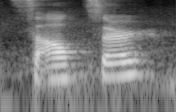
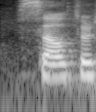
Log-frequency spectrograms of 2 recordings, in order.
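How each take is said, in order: First: Seltzer with an open "ah", like "SAHL-tser"; Boston pronunciation. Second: Said in the usual way. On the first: Shown as a demonstration. Streamer trying Seltzer as in Boston, "SAHL-tser". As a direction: make Seltzer start like salsa. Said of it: "sounds like salsa in Boston". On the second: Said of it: "Seltzer sounds like salsa in Boston".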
